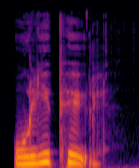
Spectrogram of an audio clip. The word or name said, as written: oliepøl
